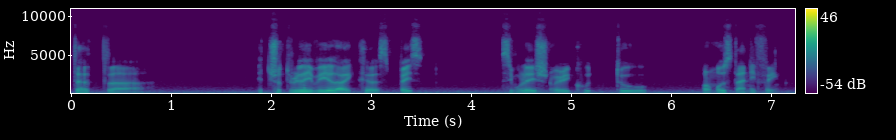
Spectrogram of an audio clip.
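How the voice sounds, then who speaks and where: In a laid-back interview, this gravelly-voiced guest from Switzerland, in his late 30s, comes across as thoughtful and relaxed. He laughs often between his points and stops now and then to remember details, with a faint rumble in the background.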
